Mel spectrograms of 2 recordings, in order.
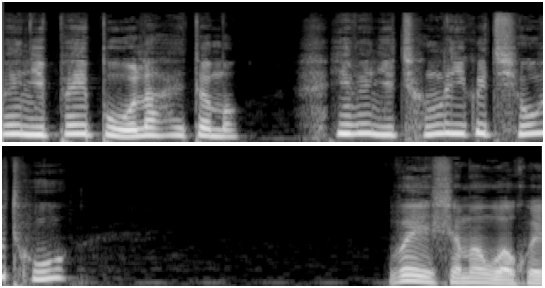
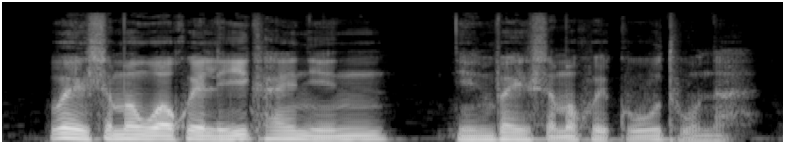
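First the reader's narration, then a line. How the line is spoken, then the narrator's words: Sighing. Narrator (Chinese): 基督山叹了口气说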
